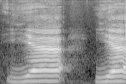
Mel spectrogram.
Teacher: Pour le ya, l'air ne va pas passer. Là, pour le ya, la langue va également remonter vers le palais dur vers vers le milieu du palais dur sans le toucher et l'air ici ne va pas passer. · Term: le son y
